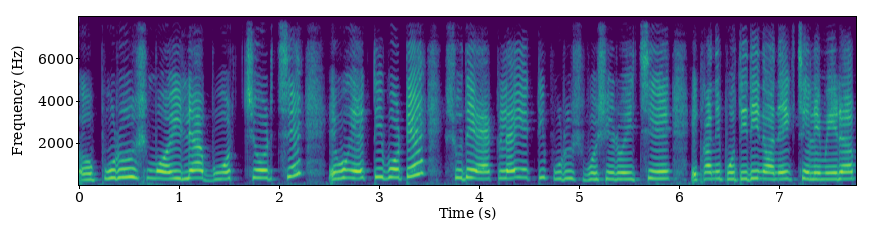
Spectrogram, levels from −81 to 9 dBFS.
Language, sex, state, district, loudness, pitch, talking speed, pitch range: Bengali, female, West Bengal, Purulia, -13 LUFS, 335 Hz, 160 wpm, 315-365 Hz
